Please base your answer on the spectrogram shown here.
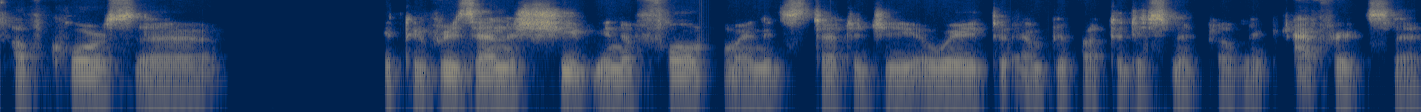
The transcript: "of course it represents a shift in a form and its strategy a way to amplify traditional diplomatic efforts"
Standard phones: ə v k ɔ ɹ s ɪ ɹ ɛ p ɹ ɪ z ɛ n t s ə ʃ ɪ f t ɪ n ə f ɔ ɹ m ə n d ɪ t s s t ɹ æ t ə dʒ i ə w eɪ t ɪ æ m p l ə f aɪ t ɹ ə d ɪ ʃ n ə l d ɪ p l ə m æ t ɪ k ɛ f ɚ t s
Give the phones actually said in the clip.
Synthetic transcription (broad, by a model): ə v k ɔ ɹ s ɪ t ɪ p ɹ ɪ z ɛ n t ə ʃ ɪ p ɪ n ə f ɔ ɹ m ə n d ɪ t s s t ɹ æ t ə dʒ i ə w eɪ t ɪ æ m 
